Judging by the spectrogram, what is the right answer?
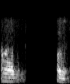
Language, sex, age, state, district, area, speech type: Malayalam, male, 18-30, Kerala, Idukki, rural, conversation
